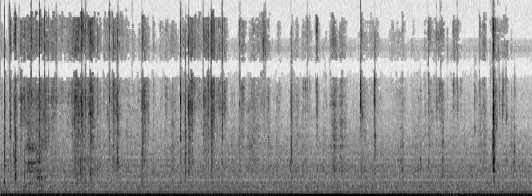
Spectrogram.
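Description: Steady low hum of a car idling, heard from inside the cabin, with faint clicks of someone chewing a mouthful of burger over it.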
